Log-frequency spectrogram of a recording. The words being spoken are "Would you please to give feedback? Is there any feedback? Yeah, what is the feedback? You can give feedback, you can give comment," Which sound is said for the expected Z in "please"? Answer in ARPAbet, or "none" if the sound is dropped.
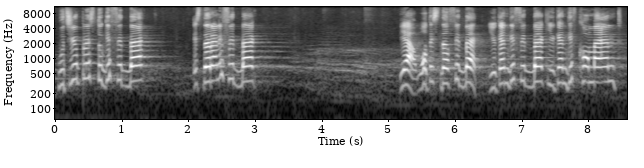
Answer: S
